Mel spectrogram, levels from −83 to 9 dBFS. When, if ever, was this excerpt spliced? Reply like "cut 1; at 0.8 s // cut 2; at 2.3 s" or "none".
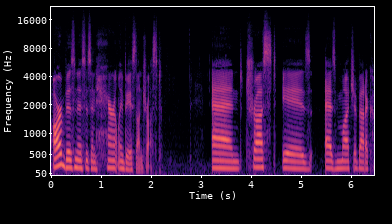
none

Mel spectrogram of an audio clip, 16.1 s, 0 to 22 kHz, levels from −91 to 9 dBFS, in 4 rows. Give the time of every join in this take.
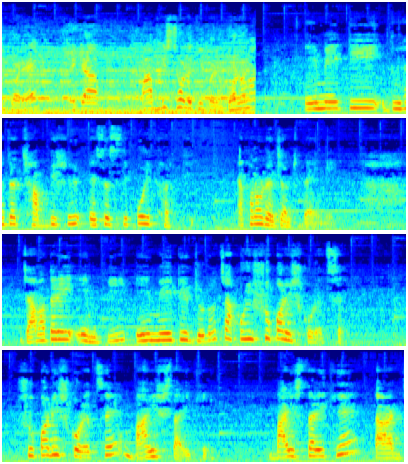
cut 1; at 2.5 s

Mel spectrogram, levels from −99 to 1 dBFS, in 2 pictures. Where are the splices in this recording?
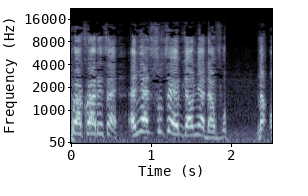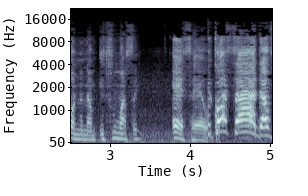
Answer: cut 1; at 1.9 s // cut 2; at 4.2 s

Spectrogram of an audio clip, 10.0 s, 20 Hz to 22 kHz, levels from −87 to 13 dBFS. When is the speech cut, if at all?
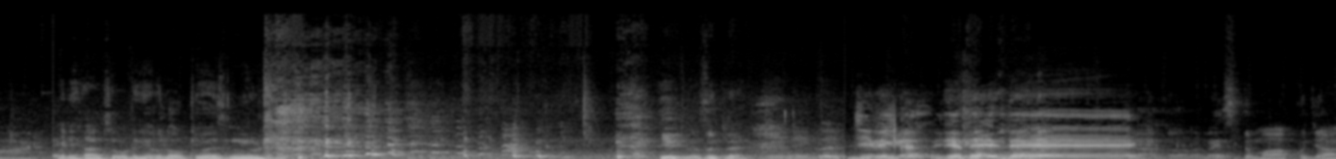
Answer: none

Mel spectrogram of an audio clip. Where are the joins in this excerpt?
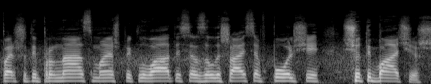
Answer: cut 1; at 3.3 s

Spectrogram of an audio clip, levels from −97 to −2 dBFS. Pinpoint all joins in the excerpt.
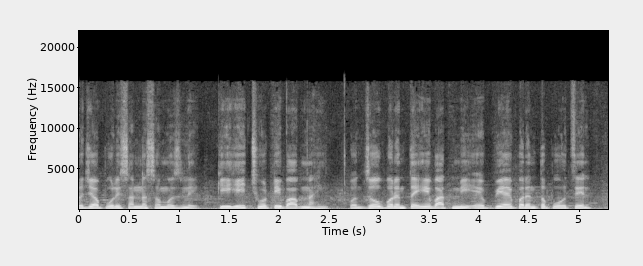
cut 1; at 2.5 s

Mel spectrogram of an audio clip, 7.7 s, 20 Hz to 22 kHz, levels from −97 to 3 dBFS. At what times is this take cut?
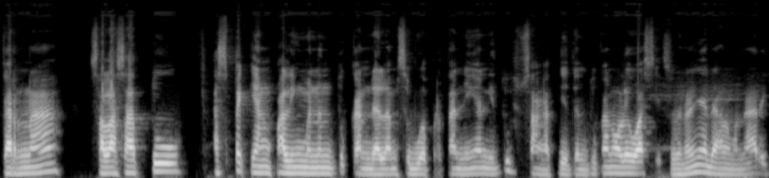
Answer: cut 1; at 6.6 s

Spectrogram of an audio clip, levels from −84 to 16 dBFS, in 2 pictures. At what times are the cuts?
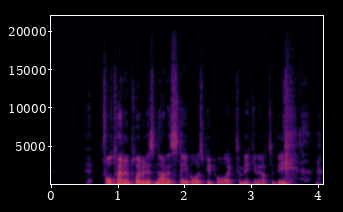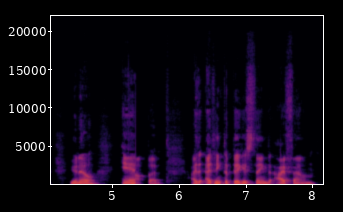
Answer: cut 1; at 5.3 s

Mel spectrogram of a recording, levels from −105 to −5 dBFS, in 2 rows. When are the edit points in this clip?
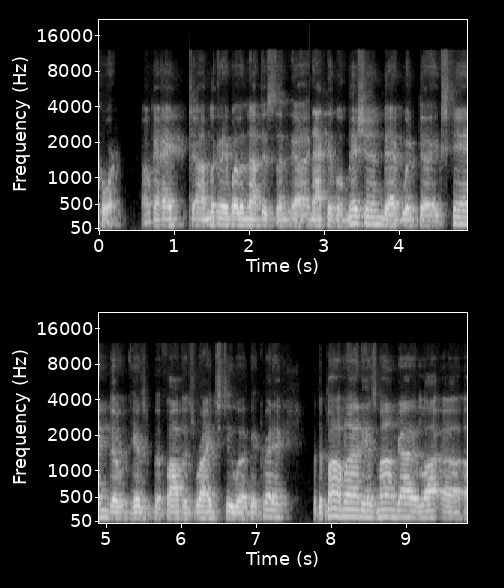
cut 1; at 1.2 s

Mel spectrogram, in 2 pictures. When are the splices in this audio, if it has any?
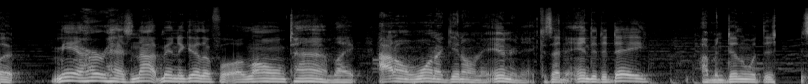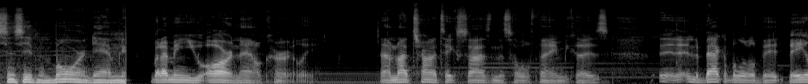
none

